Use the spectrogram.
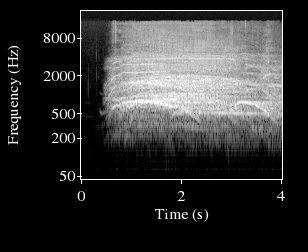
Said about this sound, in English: So the people shouted.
